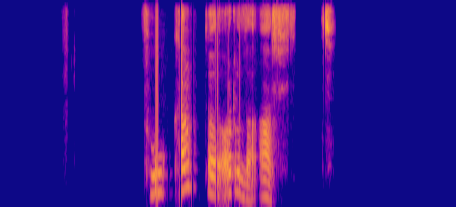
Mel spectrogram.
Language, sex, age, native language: Icelandic, female, 50-59, Icelandic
